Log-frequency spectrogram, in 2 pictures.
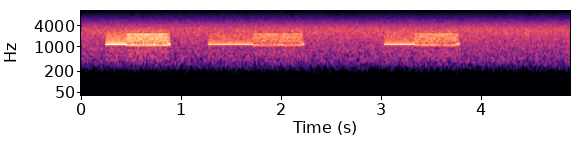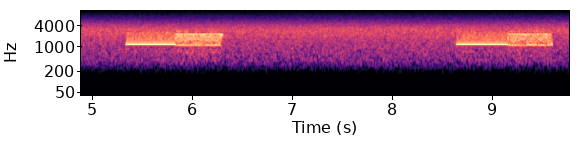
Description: Packet radio (AX.25, as in APRS), 1200 baud, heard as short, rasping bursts, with radio hiss.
